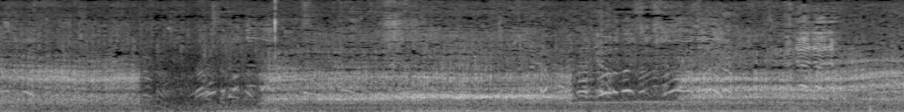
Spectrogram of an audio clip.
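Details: Camel during mating, giving a long, rough, gurgling roar that runs for several seconds, breaks off briefly for breath, then resumes with a steady rattling pulse.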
